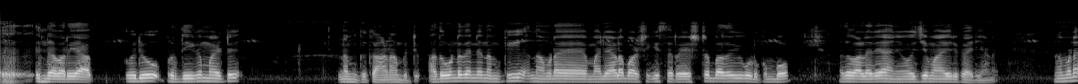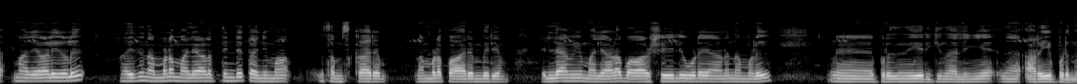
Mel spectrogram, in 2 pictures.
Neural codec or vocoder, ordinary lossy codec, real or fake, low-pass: none; none; real; none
